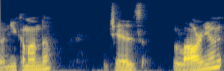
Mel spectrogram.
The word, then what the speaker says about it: Lareo: new commander which is lario i think is the correct pronunciation and his stats are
